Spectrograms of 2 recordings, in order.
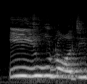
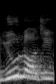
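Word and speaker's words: eulogy: यूलॉजी जो है ई से स्टार्ट हो रहा है, ये यूलॉजी नहीं होता, इसका प्रोनाउंसिएशन यूलॉजी होता है।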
